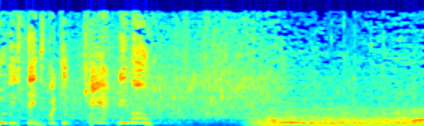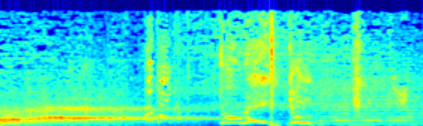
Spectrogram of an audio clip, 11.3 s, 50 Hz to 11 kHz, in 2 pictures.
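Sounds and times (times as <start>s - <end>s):
speech: 0.0s - 2.2s
heavy underwater rumble: 3.2s - 8.6s
deep whale call: 3.2s - 8.7s.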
